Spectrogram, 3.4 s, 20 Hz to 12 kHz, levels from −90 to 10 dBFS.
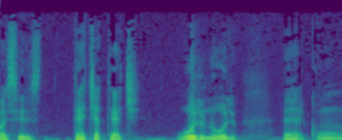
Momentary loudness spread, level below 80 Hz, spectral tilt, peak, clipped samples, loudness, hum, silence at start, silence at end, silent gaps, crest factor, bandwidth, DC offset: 19 LU; -42 dBFS; -7 dB/octave; 0 dBFS; under 0.1%; -17 LUFS; none; 0 s; 0 s; none; 18 dB; 10.5 kHz; under 0.1%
